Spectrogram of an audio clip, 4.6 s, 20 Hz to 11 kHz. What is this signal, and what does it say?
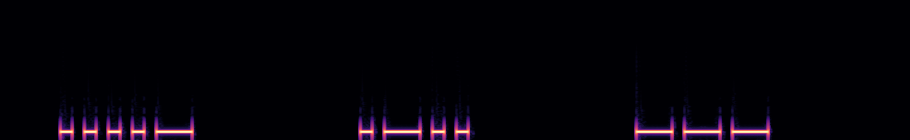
Morse code, heard as a keyed tone, about 20 wpm, spaced as for 8 wpm, 700 Hz. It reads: 4LO
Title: 074 Lesson 13e - Letter L - Three Characters 20wpm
